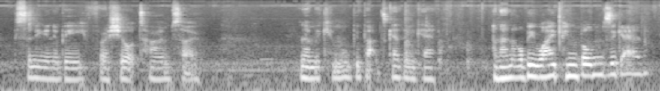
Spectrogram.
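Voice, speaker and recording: A woman with a British accent, very fast pace broken by long, frequent pauses. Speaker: pop group member. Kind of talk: interview. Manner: loud; blunt.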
